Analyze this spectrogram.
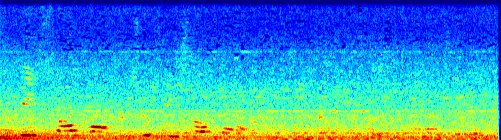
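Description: A carousel rumbles steadily as it turns.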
